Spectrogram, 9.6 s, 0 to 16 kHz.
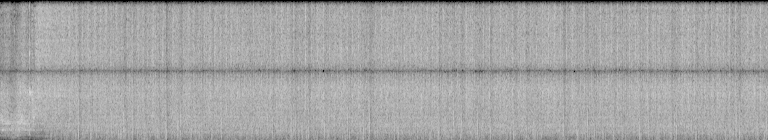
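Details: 1968 AMX, original 360 Go Pack swapped to a 401 V8, first start, fuel line was kinked, carb problems: loud, rough, uneven running with ragged beat; one spark plug wire off, cylinder dead.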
